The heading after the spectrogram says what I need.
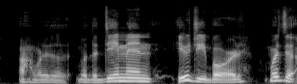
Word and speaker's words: Ouija: is it the demon Yuji board what it how do you say that Yuji Anie board I say it I say it Ouija Ouija that's what I was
